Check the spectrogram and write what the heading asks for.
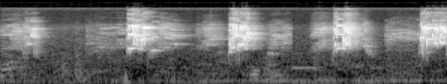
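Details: Lovebird calling, a sound used to get other lovebirds singing: loud harsh high squawks roughly every one and a half seconds, alternating with softer chirps in between.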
